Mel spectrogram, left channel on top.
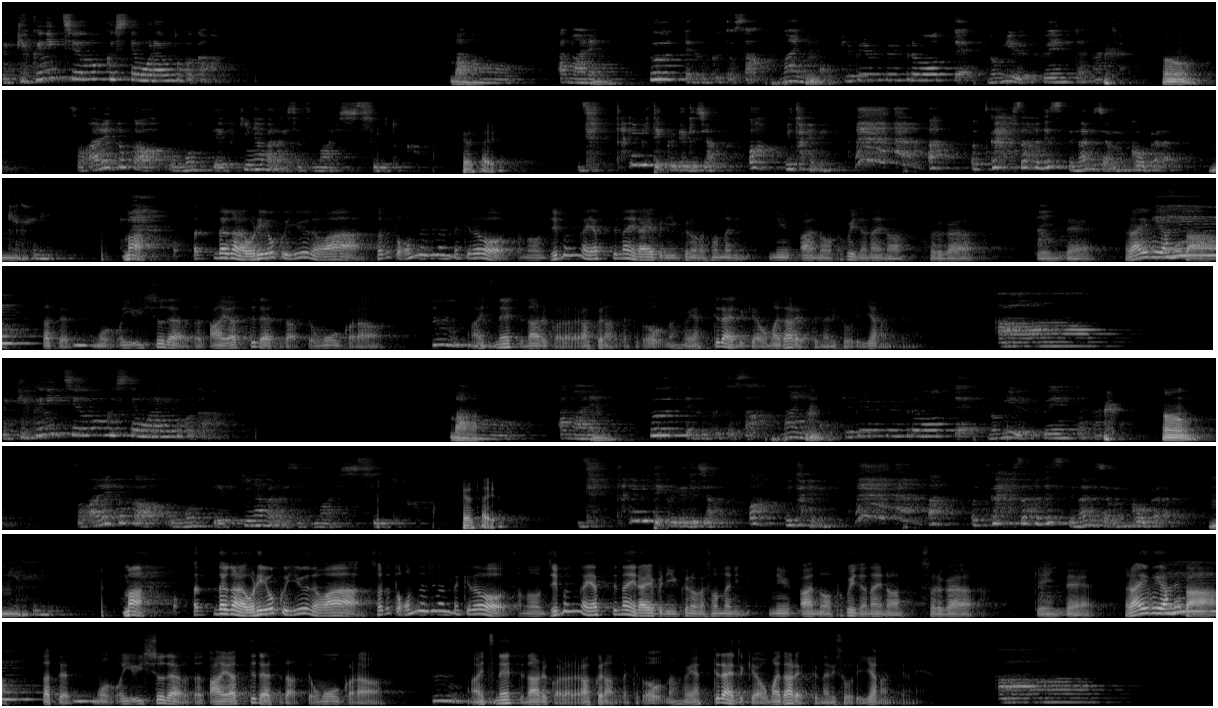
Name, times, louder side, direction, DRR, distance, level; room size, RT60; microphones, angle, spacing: voice 1, 0.0-2.2 4.5-5.1 5.6-6.0 6.5-11.1 12.9-16.3 17.9-19.3 19.6-20.4 20.7-23.9 24.3-24.8 25.5-25.9 28.4-28.8 34.6-34.8 35.8-36.6 37.1-37.4 40.7-41.4 43.6-43.8 46.3-47.3, left 1 dB, 60° left, -1 dB, 2.1 m, -39 dB
voice 2, 11.6-12.0 16.7-17.1 24.2-24.5 25.5-25.7 26.2-34.0 34.6-35.2 35.5-36.4 37.0-40.2 41.1-42.6 42.8-45.3, right 4 dB, 35° right, 13 dB, 0.3 m, -32 dB
21.5 x 9.1 x 2.4 m, 1.2 s
head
